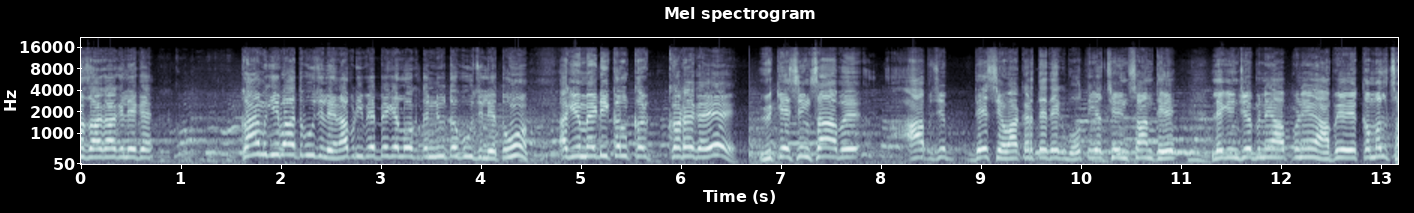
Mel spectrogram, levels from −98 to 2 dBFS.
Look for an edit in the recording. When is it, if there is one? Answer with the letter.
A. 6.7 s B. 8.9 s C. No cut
A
